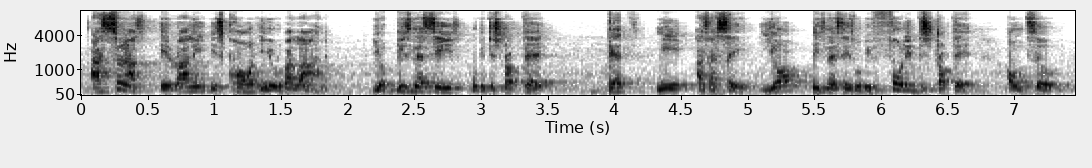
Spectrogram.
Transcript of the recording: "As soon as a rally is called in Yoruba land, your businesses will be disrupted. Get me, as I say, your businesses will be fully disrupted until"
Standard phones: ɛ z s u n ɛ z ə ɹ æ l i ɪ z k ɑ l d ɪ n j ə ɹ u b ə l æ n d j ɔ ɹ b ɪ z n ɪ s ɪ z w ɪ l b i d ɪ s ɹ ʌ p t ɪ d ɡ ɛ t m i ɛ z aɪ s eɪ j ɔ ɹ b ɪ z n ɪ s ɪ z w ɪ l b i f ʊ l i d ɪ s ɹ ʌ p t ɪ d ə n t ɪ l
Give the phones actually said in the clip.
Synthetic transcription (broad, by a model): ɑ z s u n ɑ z ə ɹ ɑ l i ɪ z k ɑ l d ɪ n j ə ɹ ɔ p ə l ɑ n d j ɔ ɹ b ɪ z n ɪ s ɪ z w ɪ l b i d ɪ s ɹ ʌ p t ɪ d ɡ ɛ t m i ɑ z aɪ s eɪ j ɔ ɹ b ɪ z n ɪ s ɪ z w ɪ l b i f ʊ l i d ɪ s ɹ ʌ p t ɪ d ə n t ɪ l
